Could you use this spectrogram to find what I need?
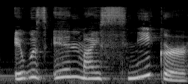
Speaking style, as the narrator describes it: cried

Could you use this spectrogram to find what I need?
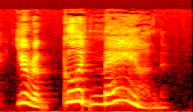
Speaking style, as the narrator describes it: she said desperately

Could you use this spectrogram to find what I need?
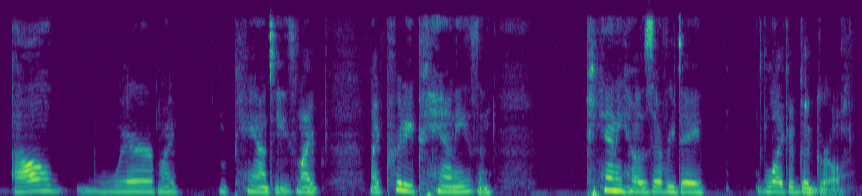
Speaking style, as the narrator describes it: stammered Thad

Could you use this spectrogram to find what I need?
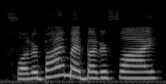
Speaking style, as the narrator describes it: I called out to my friend

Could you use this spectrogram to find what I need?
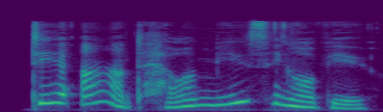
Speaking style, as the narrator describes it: I said smoothly

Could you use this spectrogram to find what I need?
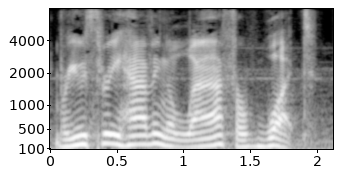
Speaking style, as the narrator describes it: he said angrily

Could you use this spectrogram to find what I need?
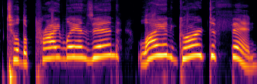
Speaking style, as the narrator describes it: he shouts

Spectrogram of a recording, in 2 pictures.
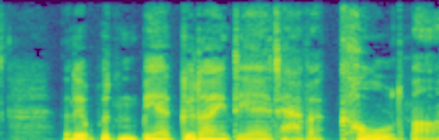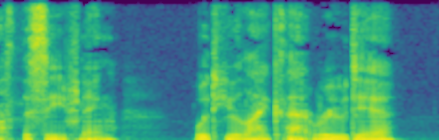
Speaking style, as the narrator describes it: said Kanga in a thoughtful voice

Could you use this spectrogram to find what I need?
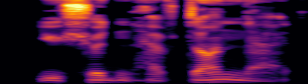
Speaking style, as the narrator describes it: he growled

